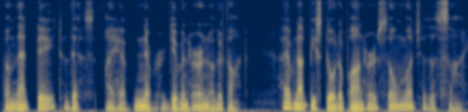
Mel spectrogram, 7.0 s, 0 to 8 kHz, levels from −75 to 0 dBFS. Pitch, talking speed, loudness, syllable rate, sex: 90 Hz, 195 wpm, -19 LUFS, 4.9 syllables/s, male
